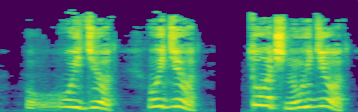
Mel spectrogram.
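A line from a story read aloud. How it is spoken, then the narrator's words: Moaning. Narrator (Russian): стонал он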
